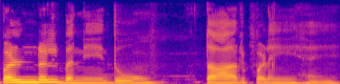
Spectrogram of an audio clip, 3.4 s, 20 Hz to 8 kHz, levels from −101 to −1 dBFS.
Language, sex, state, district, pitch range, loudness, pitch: Hindi, female, Uttar Pradesh, Lucknow, 180-230 Hz, -18 LUFS, 190 Hz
